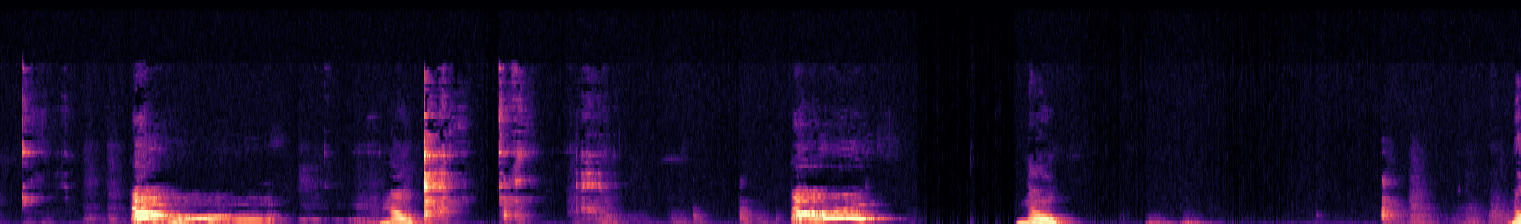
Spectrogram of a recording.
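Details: Hungry three-month-old puppy begging for food indoors: high, wavering whines and squeaky yelps sliding down in pitch, in short bouts a few seconds apart, while a person repeatedly says no and good boy.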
